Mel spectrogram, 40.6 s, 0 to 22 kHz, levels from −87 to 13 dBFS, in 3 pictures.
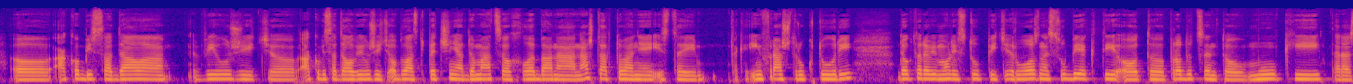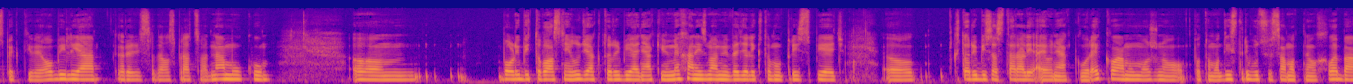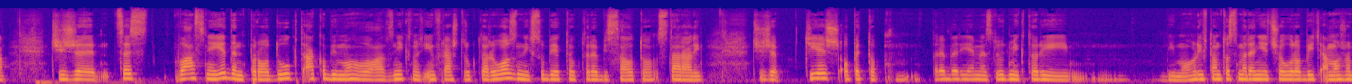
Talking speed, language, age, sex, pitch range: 145 wpm, Slovak, 30-49, female, 150-170 Hz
